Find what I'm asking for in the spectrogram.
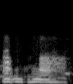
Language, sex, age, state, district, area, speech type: Marathi, male, 18-30, Maharashtra, Thane, urban, conversation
